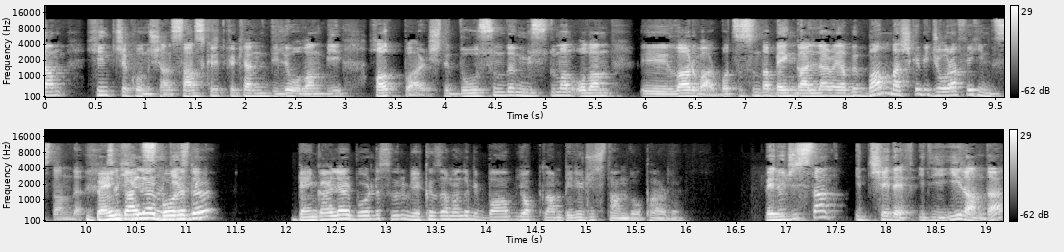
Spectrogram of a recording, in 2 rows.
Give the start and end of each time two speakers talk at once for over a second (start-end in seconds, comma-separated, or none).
10.0-11.3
